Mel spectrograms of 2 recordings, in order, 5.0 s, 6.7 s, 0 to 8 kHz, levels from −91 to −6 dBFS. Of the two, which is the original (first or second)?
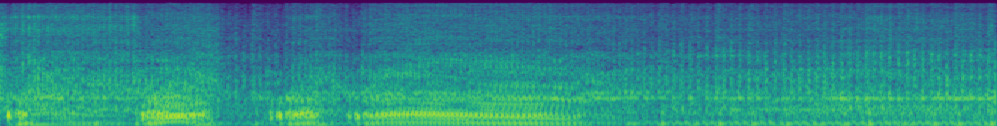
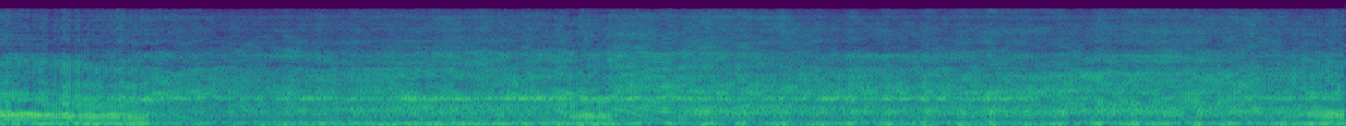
first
